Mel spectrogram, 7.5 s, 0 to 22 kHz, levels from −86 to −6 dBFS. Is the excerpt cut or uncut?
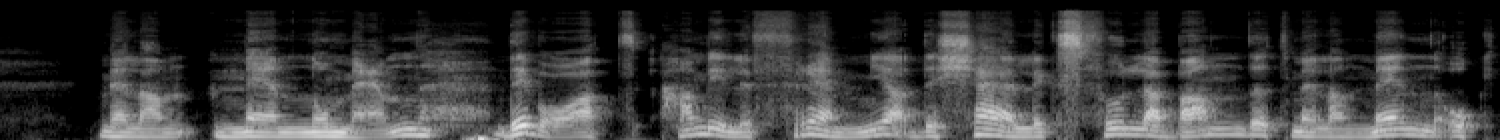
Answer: uncut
